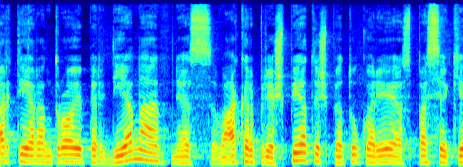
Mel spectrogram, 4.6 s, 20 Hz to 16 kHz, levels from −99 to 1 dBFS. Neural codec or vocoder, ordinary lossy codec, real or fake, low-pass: none; MP3, 96 kbps; real; 14.4 kHz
